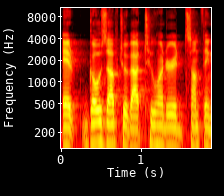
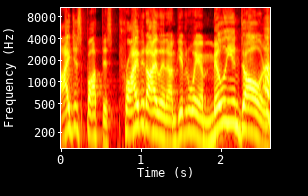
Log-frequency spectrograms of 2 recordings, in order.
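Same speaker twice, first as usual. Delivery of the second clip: very loud, punchy influencer hype, every word popping; 8 semitones higher, 11 dB louder than usual. Showing how the entertainment influencer accent sounds: every word really popping. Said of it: "making, like, every word really pop".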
